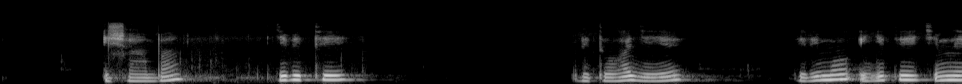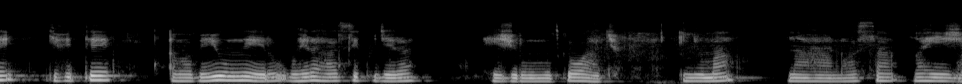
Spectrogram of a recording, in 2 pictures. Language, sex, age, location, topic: Kinyarwanda, female, 18-24, Huye, health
